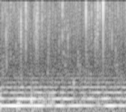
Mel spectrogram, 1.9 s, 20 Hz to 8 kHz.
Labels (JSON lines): {"label": "biophony, midshipman", "recorder": "SoundTrap 500"}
